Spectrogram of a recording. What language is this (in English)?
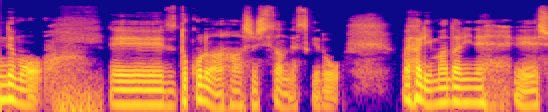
Japanese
